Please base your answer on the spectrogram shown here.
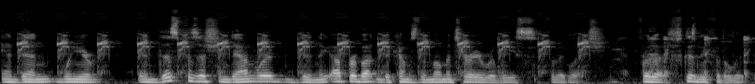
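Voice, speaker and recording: A man's voice: mid-range voice, fairly even intonation, brisk. A man with a mid-range voice walks through an electronic gadget informally. He explains in short, tentative pieces while working the controls, with heavy noise and clicking in the recording. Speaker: demonstrator of a modified electronic instrument. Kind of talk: casual hands-on walkthrough. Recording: very noisy, with device buzz and clicks. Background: electronic toy noises and button clicks.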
